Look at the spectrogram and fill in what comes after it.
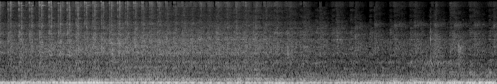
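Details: Old pickup truck with a V6 (called 304/305), which never had an exhaust before, now fitted with a hot-rod exhaust: a deep, steady, low burble at idle with no ticks, knocks or exhaust leaks. Normal idle, sounding like an old pickup should.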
